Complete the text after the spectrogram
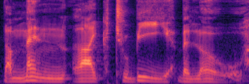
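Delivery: slow, mock-solemn storyteller voice; Matthew Colville impression. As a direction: imitate a YouTuber narrating dwarves, drawn out slow. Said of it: "He does his D and Ds like this".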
